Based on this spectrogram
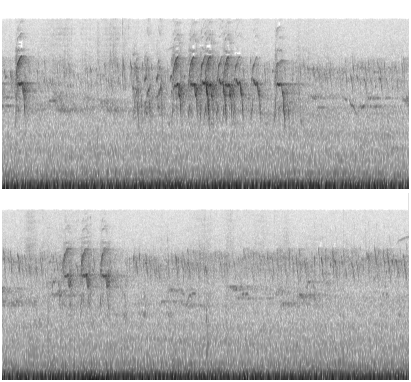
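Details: Chattering birds give clusters of quick, high chirps, with quieter twitters in between, over a continuous deep background rumble.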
